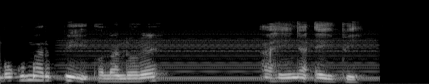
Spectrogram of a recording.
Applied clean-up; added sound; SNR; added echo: none; Organ; 17 dB; none.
